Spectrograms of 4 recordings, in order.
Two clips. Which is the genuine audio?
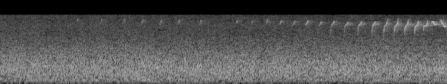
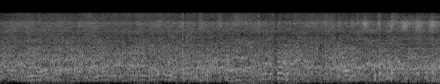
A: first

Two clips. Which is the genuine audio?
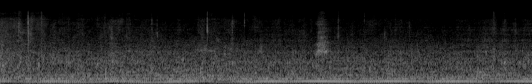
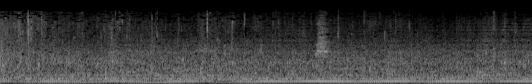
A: second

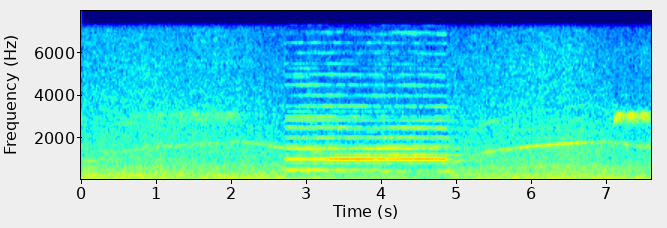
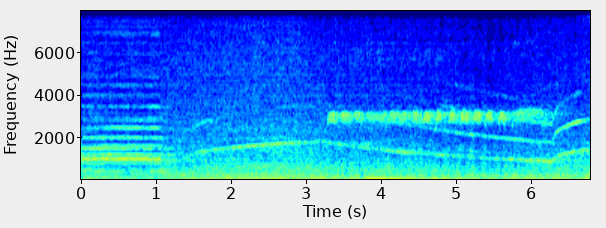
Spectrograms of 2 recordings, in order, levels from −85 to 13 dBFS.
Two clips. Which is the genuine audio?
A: first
